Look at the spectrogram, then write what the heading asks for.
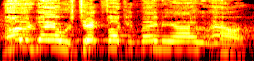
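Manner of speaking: high, loud, booming stage delivery; stand-up shouting. Retold or imitated. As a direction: bellow the old bit to the crowd. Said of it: "dust her off and take her for a spin".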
